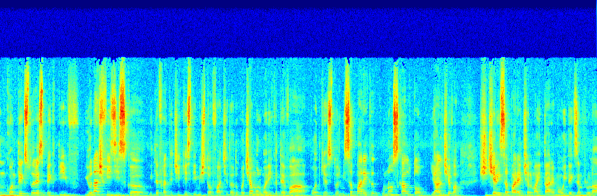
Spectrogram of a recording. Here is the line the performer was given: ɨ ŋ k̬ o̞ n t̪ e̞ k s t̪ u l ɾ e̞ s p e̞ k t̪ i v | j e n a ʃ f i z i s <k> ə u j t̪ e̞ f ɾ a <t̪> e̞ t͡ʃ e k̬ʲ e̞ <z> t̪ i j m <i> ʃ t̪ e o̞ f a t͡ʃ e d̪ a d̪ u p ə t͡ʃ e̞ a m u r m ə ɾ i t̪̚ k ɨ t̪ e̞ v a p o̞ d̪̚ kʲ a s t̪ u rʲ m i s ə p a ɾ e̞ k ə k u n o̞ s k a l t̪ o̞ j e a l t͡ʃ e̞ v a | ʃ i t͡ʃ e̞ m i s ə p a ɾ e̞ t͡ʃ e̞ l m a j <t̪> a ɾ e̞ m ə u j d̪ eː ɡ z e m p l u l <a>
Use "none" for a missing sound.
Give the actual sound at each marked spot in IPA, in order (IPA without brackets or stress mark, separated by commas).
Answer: k, t̪, s, i, t̪, a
